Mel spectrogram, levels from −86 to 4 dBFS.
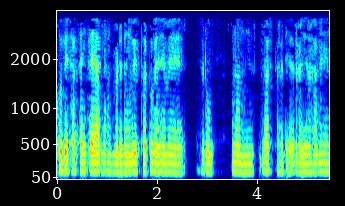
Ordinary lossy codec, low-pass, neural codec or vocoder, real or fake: MP3, 16 kbps; 3.6 kHz; autoencoder, 22.05 kHz, a latent of 192 numbers a frame, VITS, trained on one speaker; fake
